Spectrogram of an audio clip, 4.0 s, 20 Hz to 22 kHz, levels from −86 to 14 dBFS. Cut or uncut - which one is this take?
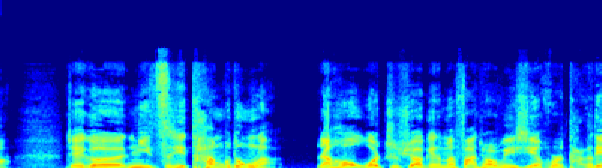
cut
